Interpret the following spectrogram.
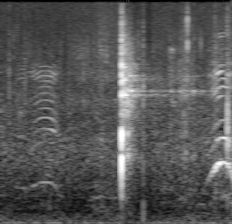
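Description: A single sharp crack of a pitched ball's impact about a second in, over faint distant voices and a low outdoor hum.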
